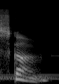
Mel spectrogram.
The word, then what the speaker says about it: scone: Well, I mean, so my last name is Stone, and a scone is spelt the exact same as stone, but with a C instead of the T, right? So surely it's scone, not scone.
